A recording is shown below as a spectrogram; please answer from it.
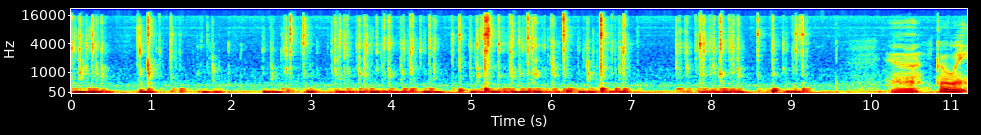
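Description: Rapid bursts of typing on a clicky computer keyboard, close and crisp, run in dense clattering runs with short pauses as code is entered.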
